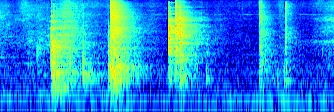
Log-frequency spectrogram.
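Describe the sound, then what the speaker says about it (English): A knife strikes a plate several times while flank steak is cut: sharp, bright clinks in an irregular rhythm, close and fairly loud, with no talking. "She knows the sound of the knife hitting the plate."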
